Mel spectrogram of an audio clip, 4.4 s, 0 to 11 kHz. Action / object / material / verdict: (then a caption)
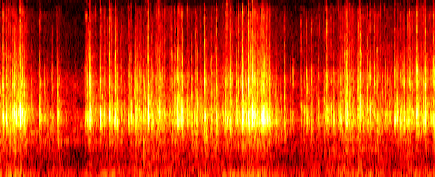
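tap / mechanical keyboard with plastic keycaps / plastic / none. Fingertips type continuously on a backlit mechanical keyboard with plastic keycaps. A steady stream of crisp, short clicks centers around 1 kHz with bright edges and little low end. Each keystroke dies away almost instantly, and the flurries swell and ease at a quiet level.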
